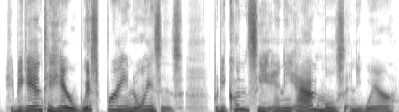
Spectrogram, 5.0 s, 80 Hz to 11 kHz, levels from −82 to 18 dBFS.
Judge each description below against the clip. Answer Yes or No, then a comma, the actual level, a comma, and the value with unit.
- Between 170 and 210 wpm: No, average, 155 wpm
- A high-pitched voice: Yes, very high, 270 Hz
